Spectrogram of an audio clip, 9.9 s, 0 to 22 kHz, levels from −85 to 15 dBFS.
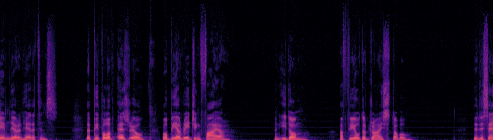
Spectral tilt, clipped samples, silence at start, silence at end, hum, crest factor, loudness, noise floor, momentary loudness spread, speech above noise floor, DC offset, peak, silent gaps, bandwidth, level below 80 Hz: -6 dB/octave; under 0.1%; 0 s; 0 s; none; 20 dB; -25 LUFS; -66 dBFS; 17 LU; 42 dB; under 0.1%; -8 dBFS; none; over 20 kHz; -54 dBFS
